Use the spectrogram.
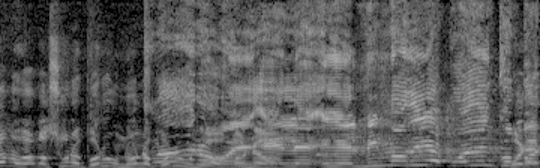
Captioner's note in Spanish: risas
